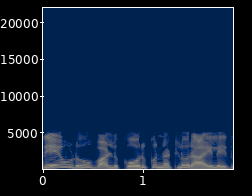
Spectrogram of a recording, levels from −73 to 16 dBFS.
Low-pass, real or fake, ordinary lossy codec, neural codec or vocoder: 5.4 kHz; real; none; none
